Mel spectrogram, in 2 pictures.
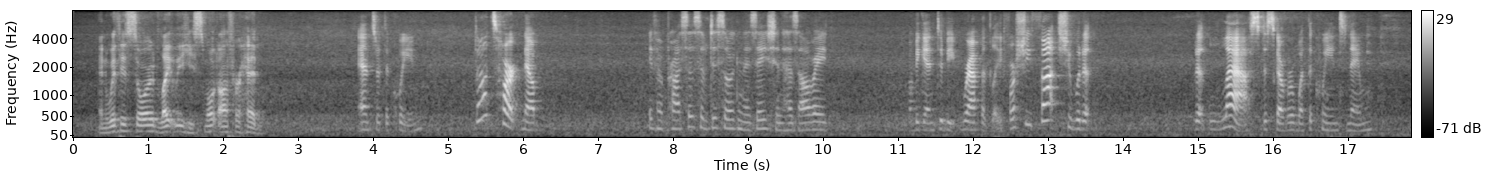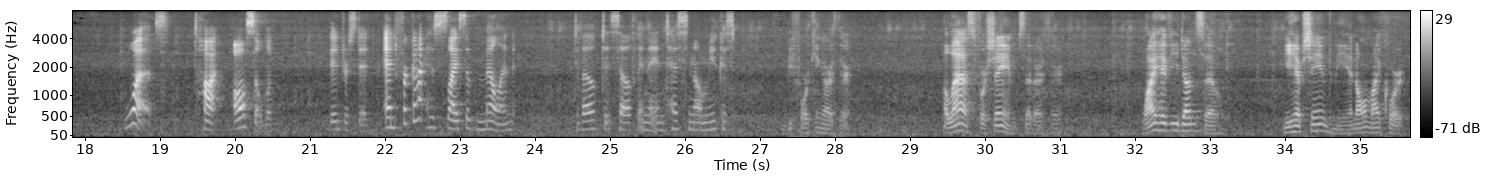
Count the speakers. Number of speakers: three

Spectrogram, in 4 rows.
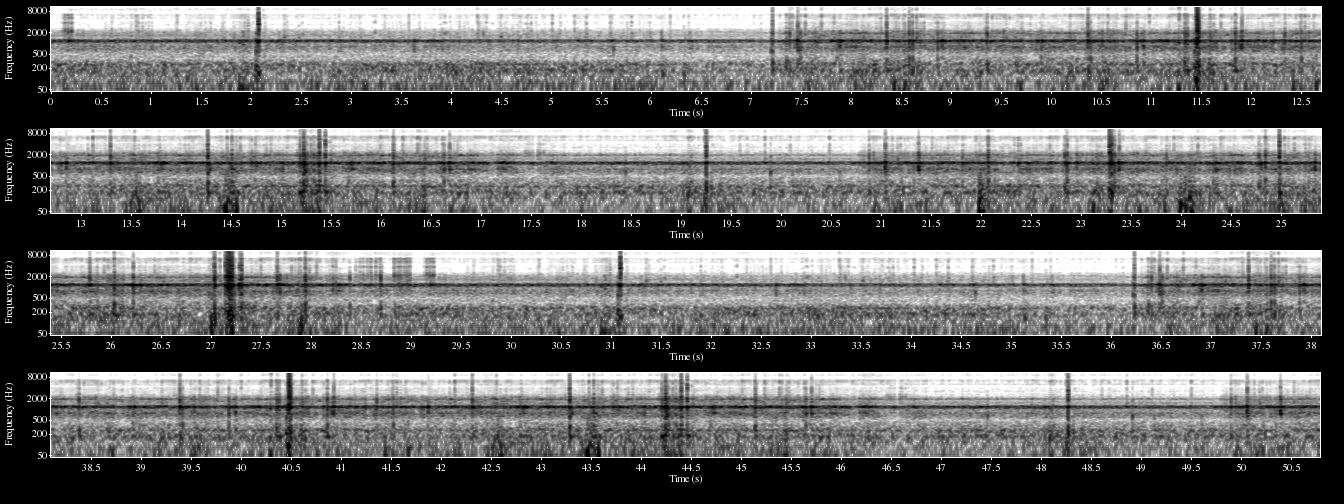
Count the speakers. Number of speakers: zero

